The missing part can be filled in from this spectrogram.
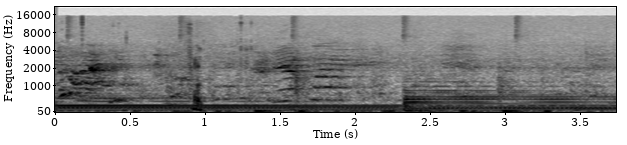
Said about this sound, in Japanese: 聞こえますこれ。隣のね、えー、子供、キッズたちが、えー、楽しそうに遊んでますけど、隣がね、2人兄弟だと思うんですけどね。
